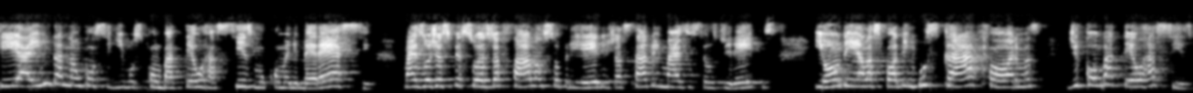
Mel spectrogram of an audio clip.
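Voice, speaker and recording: A woman projects a raised voice, high in pitch and bright and sharp in tone, with ordinary pitch variation. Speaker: lawyer and municipal official. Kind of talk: interview. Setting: video call.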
